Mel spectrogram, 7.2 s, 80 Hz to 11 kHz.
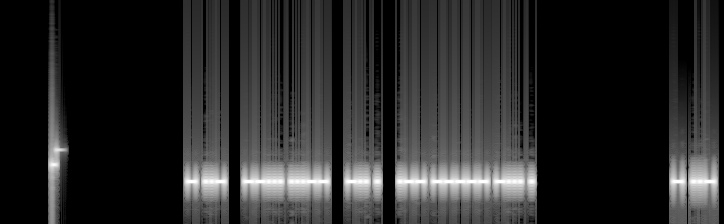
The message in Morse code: TU 73 DE W0BE TU

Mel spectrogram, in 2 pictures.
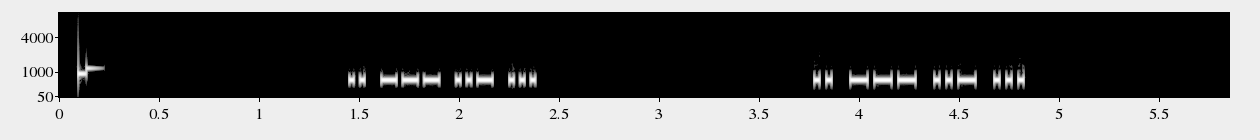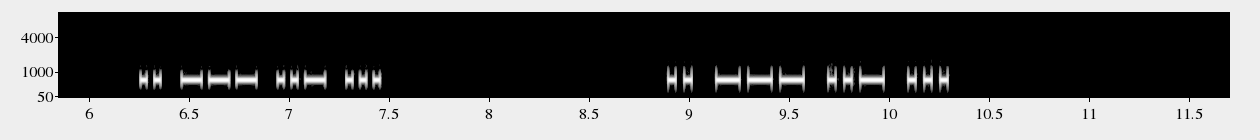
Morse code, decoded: IOUS IOUS IOUS IOUS

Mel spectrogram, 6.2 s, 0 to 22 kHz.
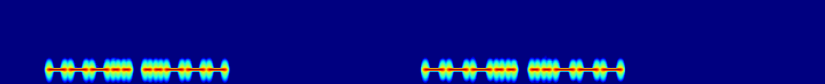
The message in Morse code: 82 82

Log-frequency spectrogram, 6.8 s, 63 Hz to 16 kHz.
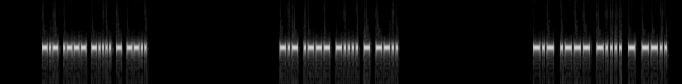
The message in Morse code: KJ6TZ KJ6TZ KJ6TZ

